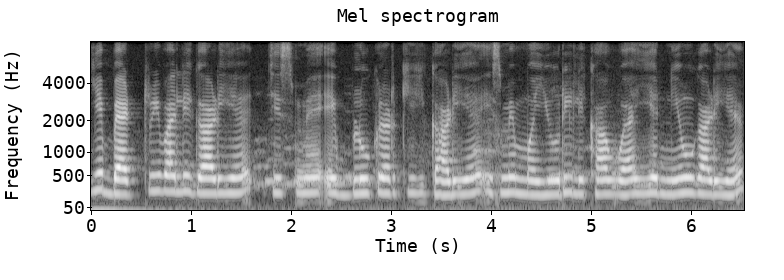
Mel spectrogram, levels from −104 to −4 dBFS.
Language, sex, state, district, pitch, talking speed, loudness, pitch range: Hindi, female, Bihar, Saran, 225 Hz, 195 wpm, -20 LUFS, 210-235 Hz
